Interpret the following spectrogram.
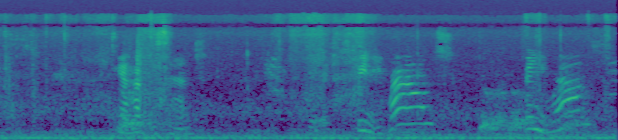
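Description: Sheep bleating: two short calls in the second half, the first rising and then held.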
